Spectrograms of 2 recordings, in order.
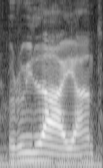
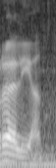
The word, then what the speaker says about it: Reliant: słowami Żeby nie było ja doskonale wiem że wymawia się reliant ale jesteśmy w Polsce i jest to reliant jeszcze się nie wywróci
